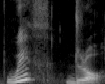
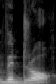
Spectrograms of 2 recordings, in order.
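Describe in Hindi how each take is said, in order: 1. इसे साफ़ 'th' ध्वनि के साथ बोला जाता है। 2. इसे बिना 'th' ध्वनि के बोला जाता है। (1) "इसका करेक्ट प्रोनाउंसिएशन है विथड्रॉ" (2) "इसमें हम थ का साउंड लेना भूल जाते हैं"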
